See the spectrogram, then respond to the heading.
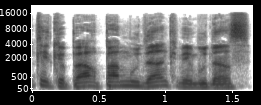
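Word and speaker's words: Moudens: C'est un nom qui se rencontre aussi sous la forme Moudin, M-O-U-D-E-N-S à la fin. – Ah ben là, on prononce tout, on dit Moudins.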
